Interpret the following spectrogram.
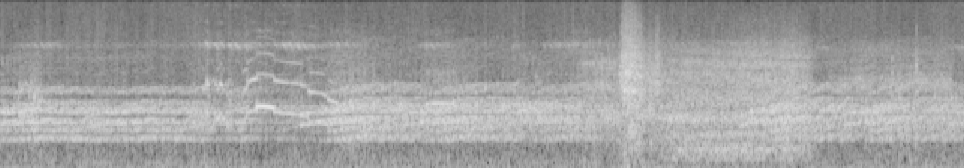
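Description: Eerie film background score: sustained high synthesizer tones with a few sliding notes, and a sharp whooshing hit about four seconds in.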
